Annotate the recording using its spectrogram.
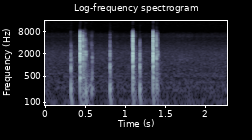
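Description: A quick run of about seven mouse-button clicks within a second, some in close pairs like double-clicks.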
